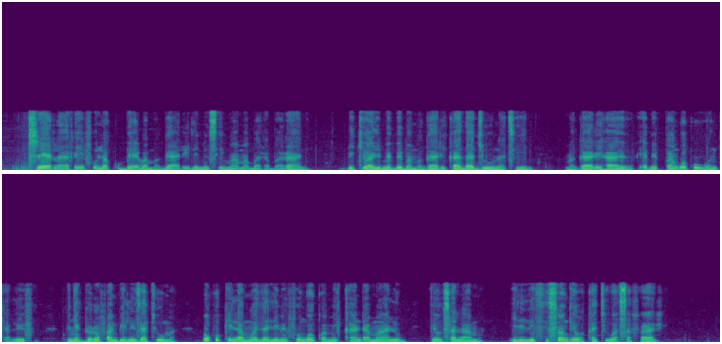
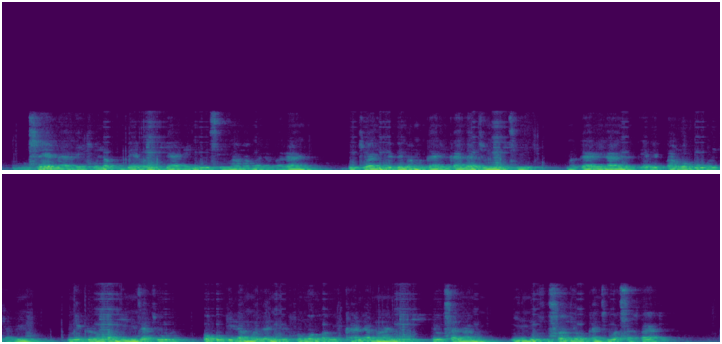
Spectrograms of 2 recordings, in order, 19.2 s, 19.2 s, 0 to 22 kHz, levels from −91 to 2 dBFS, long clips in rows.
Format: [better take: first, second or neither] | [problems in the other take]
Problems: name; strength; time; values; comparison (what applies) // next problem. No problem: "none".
first | noise reduction (neural separator model SepFormer DNS4)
